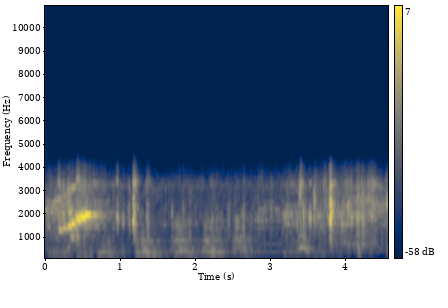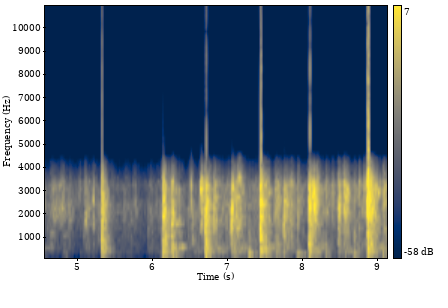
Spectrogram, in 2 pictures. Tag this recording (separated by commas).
Music, Speech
